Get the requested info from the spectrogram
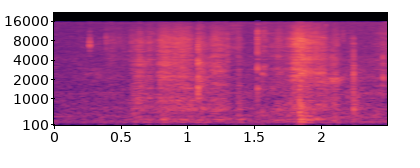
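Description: Handling noise as a USB cable and a small plastic USB current meter are fitted into a power bank: light rubbing and clattering, with a sharper click near the end as a plug seats.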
